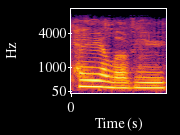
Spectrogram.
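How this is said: The voice is soft and gentle. The feeling comes across gently and nicely. The speaker calls it right. "but you just want to sound like hey, I love you"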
